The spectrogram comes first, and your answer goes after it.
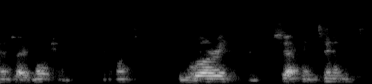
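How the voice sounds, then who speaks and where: A man at a moderate pace. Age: 60s. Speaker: board chairman. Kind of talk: formal meeting.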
